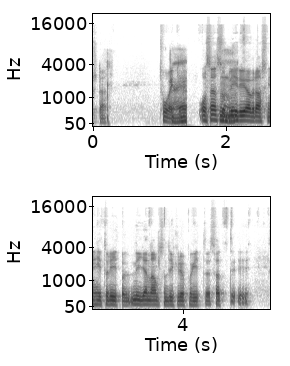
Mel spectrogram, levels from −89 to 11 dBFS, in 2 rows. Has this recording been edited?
yes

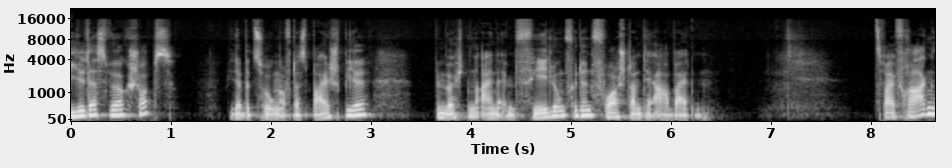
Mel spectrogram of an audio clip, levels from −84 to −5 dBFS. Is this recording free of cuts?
yes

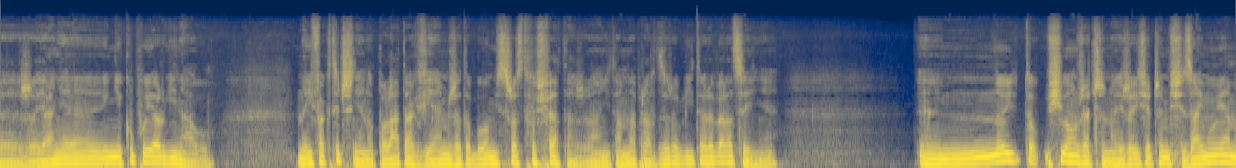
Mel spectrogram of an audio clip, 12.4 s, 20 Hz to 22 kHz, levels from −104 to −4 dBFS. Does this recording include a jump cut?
yes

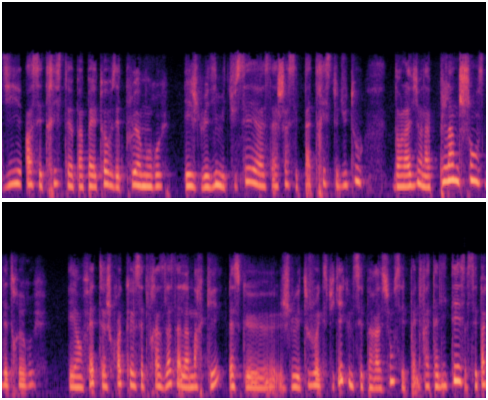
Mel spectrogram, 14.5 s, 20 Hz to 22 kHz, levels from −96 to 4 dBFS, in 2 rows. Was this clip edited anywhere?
no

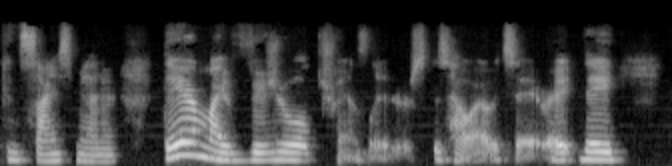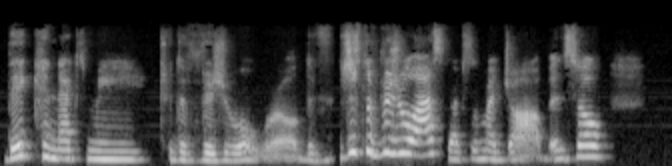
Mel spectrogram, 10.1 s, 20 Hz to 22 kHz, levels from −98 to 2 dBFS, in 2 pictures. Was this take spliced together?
yes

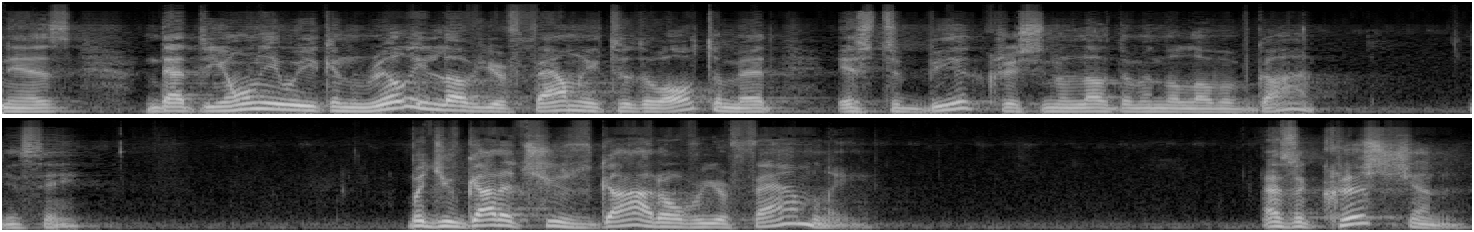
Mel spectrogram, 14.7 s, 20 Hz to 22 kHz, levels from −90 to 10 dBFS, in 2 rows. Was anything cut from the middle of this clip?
no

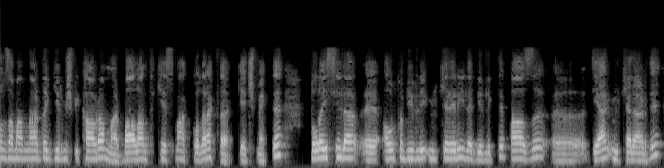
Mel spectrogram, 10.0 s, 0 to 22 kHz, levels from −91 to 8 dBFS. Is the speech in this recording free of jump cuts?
yes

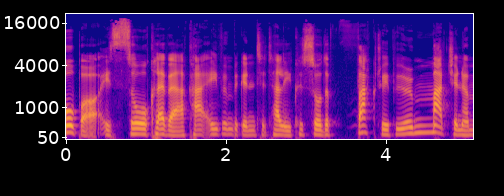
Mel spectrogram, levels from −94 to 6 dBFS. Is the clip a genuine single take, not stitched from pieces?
yes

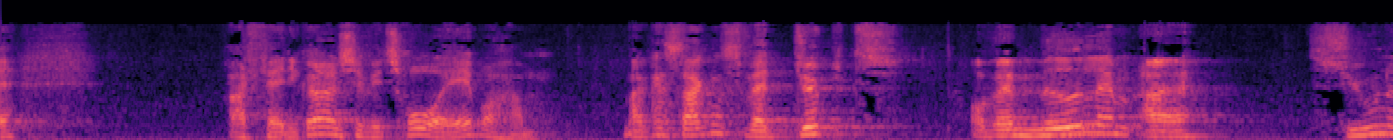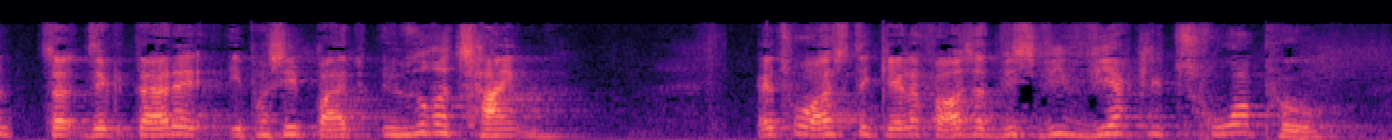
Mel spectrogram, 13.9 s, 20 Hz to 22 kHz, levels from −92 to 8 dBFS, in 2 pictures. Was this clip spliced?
yes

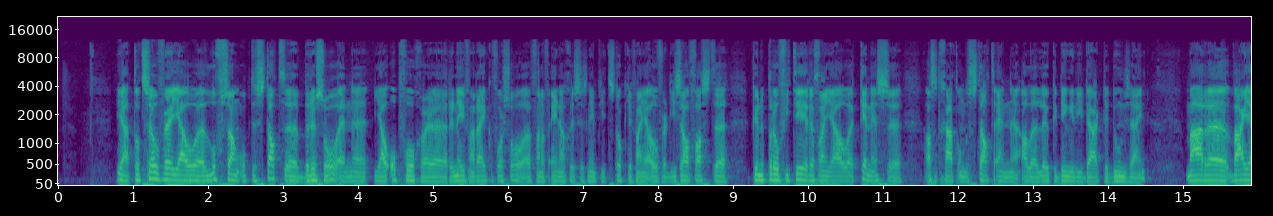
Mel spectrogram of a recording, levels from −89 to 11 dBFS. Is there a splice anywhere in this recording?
no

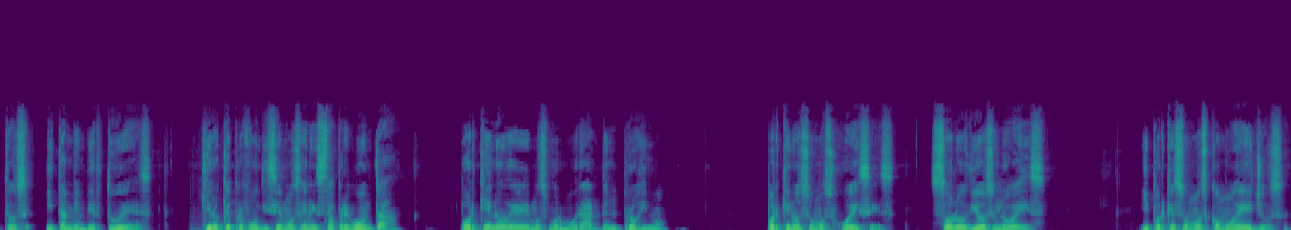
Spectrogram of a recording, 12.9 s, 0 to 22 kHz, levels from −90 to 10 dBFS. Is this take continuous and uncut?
no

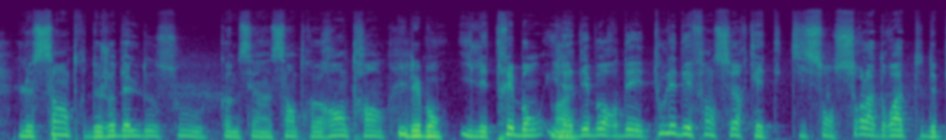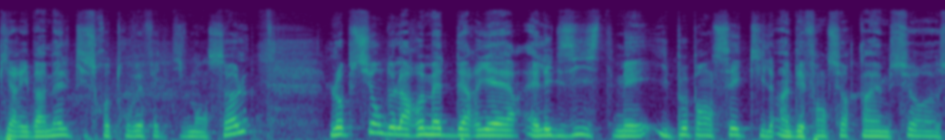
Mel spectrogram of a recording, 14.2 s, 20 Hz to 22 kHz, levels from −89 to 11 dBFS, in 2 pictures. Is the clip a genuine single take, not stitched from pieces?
no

